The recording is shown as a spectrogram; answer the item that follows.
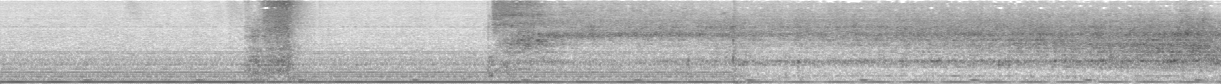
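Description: An espresso machine's steam wand: a short blast of steam a little before three seconds in, then a long steady hiss from about five seconds in. A steady low machine hum underneath stops about seven seconds in.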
